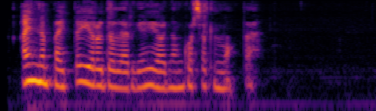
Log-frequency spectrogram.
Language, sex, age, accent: Uzbek, female, 18-24, Qoraqalpog'iston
